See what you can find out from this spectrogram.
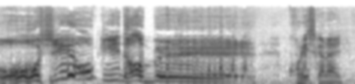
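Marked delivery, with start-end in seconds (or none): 0.0-3.1 very slow, drawn-out cartoon villain voice. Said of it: "ヤッターマンのドクロベエをどうぞ".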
